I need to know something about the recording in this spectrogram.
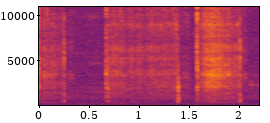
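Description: Handling noise from a camera being adjusted by hand: a few light clicks and soft rubbing, with a brief rustle near the end.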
